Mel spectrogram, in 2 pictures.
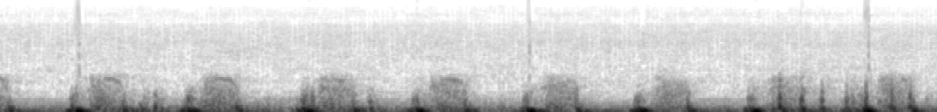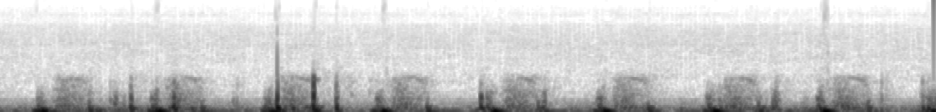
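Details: Heart auscultation at rest: regular, calm heartbeats with a loud, harsh whooshing murmur through each beat; the murmur is always present but varies in intensity, usually quieter and less harsh; heart murmur.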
